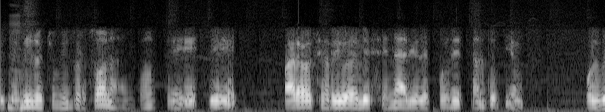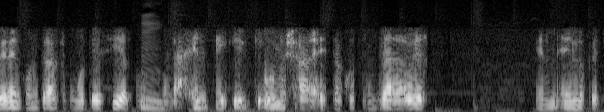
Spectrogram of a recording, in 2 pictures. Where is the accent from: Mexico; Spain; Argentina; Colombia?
Argentina; Victorica, La Pampa; Exacto, ayer estuve en mi pueblo, en Victorica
